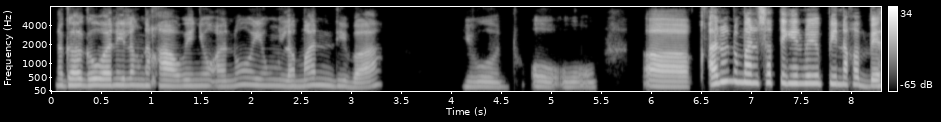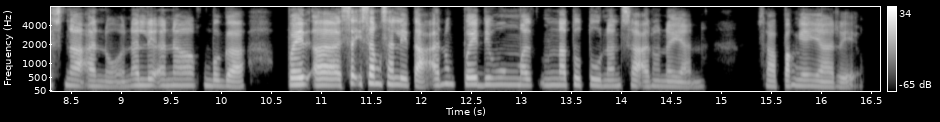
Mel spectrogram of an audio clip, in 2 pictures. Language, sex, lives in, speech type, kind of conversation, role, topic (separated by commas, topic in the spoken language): Filipino, female, Philippines, conversation, podcast, host, Nawalan ka na ba ng telepono o gamit na elektroniko habang naglalakbay, at ano ang ginawa mo?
